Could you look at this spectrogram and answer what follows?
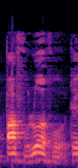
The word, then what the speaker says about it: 巴甫洛夫: 今天我们要介绍的这只神兽是巴甫洛夫的狗。注意啊，这个巴甫洛夫这个字儿读“ 斧”，斧头的“ 斧”这个音，而且这个字儿就这一个读音。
